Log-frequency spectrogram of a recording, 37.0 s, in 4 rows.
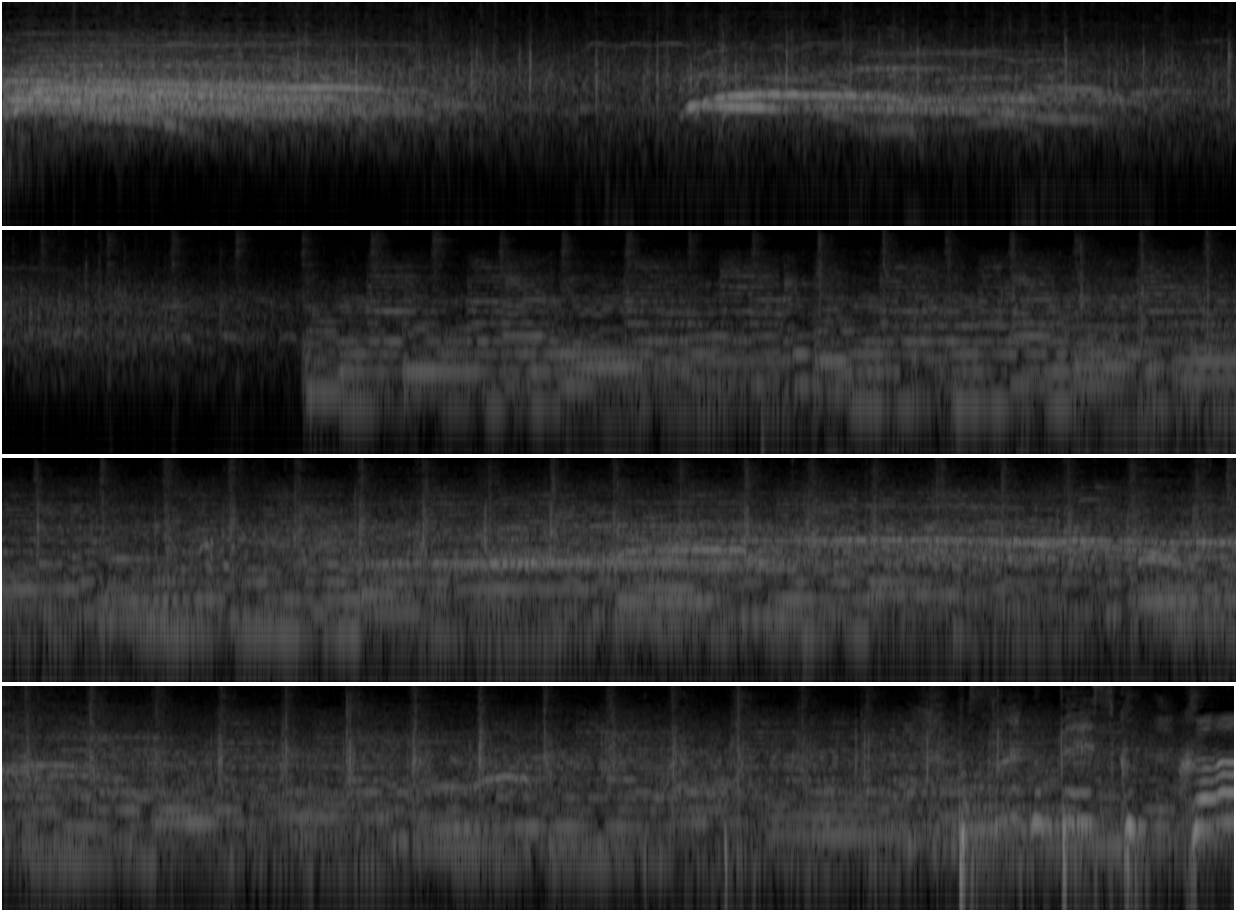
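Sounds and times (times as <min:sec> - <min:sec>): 
audience cheering and applause for a band at an anniversary concert: 0:00.0 - 0:12.2, 0:15.3 - 0:36.4
band playing music: 0:11.5 - 0:36.4.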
